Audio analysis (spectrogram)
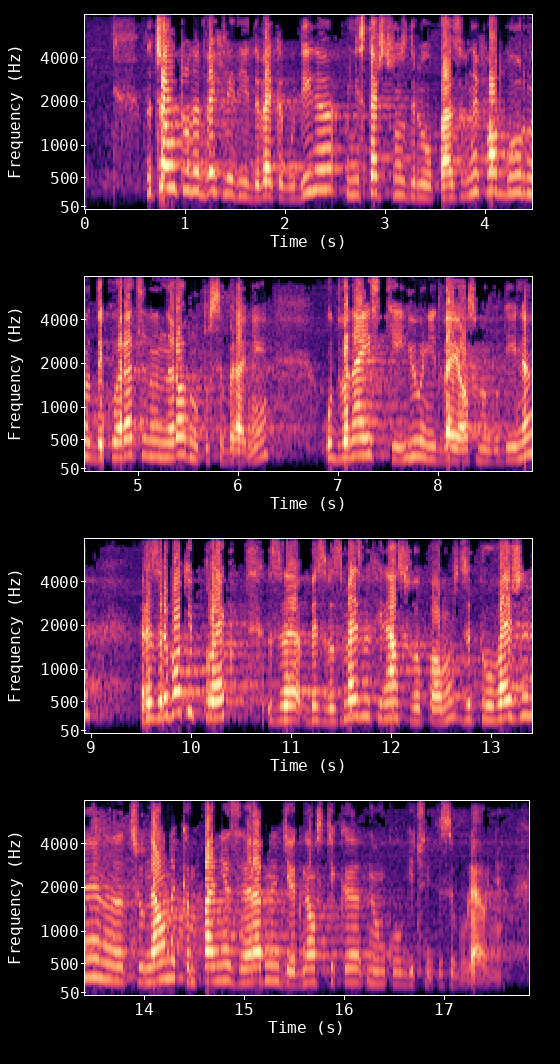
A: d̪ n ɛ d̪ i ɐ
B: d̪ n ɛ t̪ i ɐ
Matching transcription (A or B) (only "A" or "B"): A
